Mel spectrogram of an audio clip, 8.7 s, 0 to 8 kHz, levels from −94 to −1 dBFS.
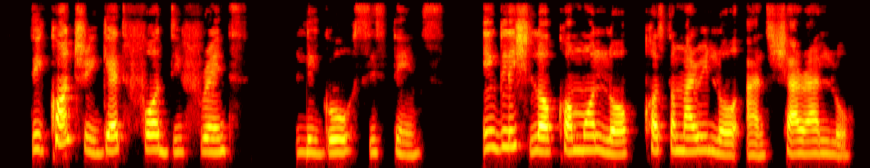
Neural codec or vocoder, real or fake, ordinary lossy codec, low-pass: none; real; none; 7.2 kHz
